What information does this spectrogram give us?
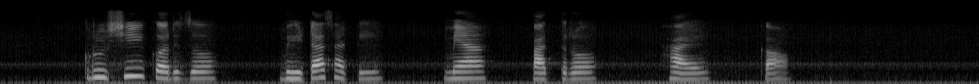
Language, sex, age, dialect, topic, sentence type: Marathi, female, 18-24, Varhadi, banking, question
